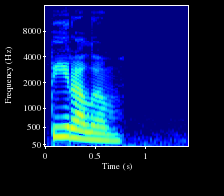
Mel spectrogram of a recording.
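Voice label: "тіралӧм", Komi, female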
